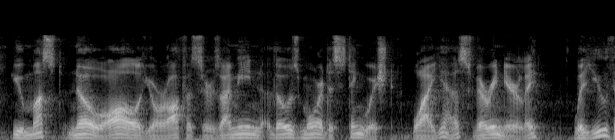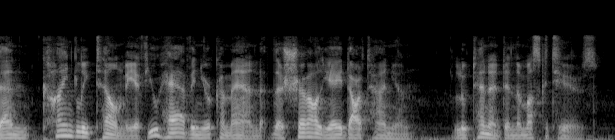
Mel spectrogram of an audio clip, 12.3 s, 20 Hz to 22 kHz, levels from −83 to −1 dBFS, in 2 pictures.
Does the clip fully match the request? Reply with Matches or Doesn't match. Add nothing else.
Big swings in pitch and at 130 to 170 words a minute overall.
Doesn't match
